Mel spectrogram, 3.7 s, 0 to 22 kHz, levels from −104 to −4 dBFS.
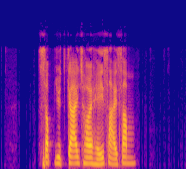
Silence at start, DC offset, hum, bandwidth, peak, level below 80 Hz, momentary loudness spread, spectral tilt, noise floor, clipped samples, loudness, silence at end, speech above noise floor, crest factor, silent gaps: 0.8 s; under 0.1%; none; 10 kHz; -2 dBFS; -54 dBFS; 8 LU; -5 dB/octave; -82 dBFS; under 0.1%; -19 LUFS; 1 s; 63 dB; 20 dB; none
